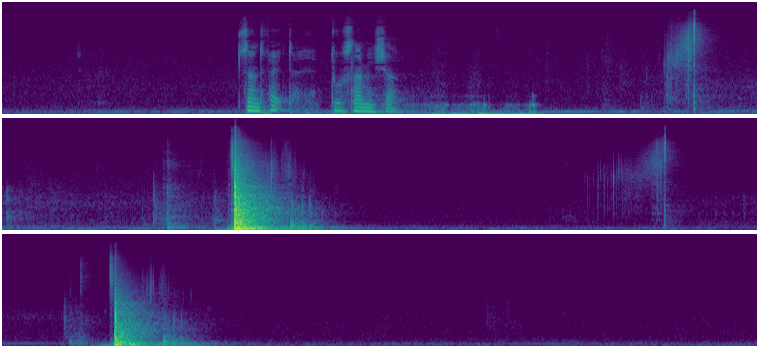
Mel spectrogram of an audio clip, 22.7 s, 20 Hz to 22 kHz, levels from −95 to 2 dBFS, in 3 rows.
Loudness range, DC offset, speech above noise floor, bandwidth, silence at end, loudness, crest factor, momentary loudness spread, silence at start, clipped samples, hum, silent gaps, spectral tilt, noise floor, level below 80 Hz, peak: 27 LU; under 0.1%; 38 dB; 11 kHz; 6.15 s; -21 LUFS; 30 dB; 32 LU; 2.45 s; under 0.1%; none; none; -7 dB/octave; -76 dBFS; -36 dBFS; 0 dBFS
